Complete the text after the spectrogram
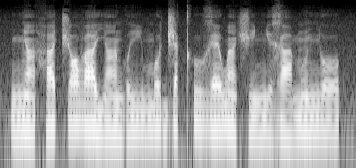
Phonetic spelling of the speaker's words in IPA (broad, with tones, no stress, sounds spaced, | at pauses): ɲ ã˨ h a˦ t͡ʃ ɔ˦ β a˦˨ j ã˨ ɡʷ iː˨ m o˦ d͡ʒ a˦ kʰ u˦˨ ɣ ɛ˦ w ã˨ ʃ i˨ ɲ ɪ˨ ɣ a˨˦ m ũ˦ ɲ o˦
